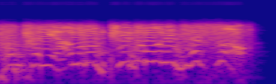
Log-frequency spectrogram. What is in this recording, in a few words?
voice message armor not pierce, korean, crew tanks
